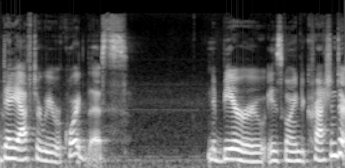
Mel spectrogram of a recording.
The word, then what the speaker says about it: Nibiru: I feel like I should pronounce it Nibiru now. – No, it's Nibiru.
